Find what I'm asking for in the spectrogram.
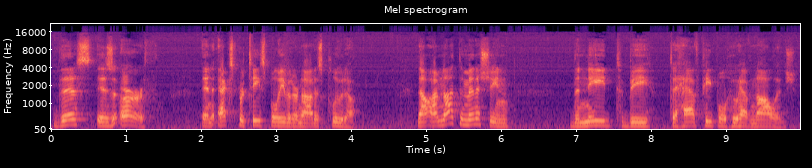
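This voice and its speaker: An American business leader appears as a guest speaker at a college lecture event, giving an informal talk with anecdotes, jokes, tangents, and audience questions. His voice is slightly raspy and his pace measured, and the audio is poor, a rumbly live recording with background noise.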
